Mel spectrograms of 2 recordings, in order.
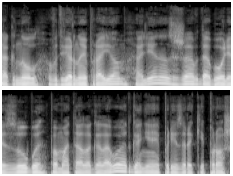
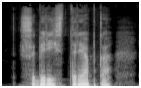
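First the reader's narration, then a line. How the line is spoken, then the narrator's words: Whispered. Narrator (Russian): шепнула она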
